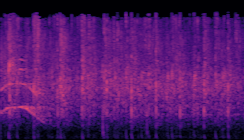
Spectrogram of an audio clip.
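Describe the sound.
An audience in church claps, with individual hand claps audible in a steady patter; a voice briefly rises over the applause at the start.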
